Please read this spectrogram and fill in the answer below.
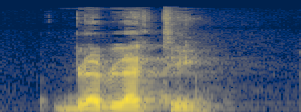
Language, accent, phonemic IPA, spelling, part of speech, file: French, France, /bla.bla.te/, blablater, verb, LL-Q150 (fra)-blablater.wav
- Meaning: to chit-chat, to engage in small talk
